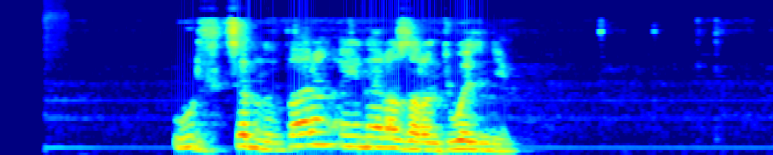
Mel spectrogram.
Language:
Kabyle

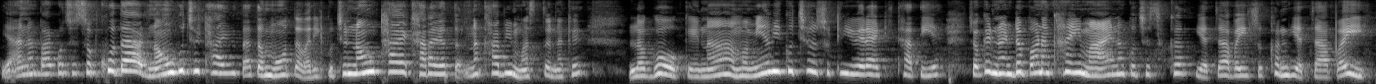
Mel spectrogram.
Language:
Sindhi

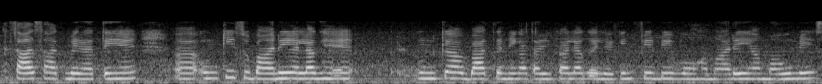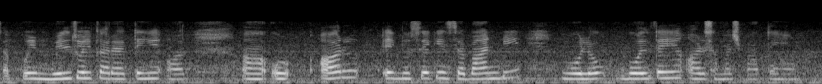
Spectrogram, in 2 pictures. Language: Urdu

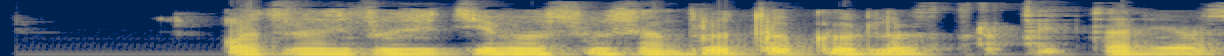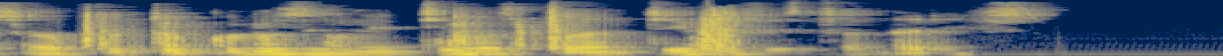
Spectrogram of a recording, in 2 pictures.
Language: Spanish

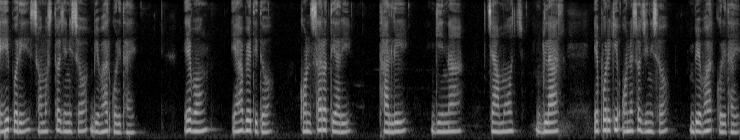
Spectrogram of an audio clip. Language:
Odia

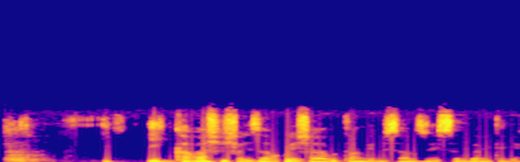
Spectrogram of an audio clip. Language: Kinyarwanda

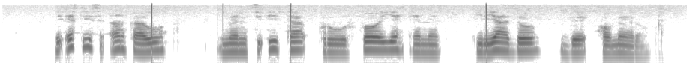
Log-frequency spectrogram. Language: Esperanto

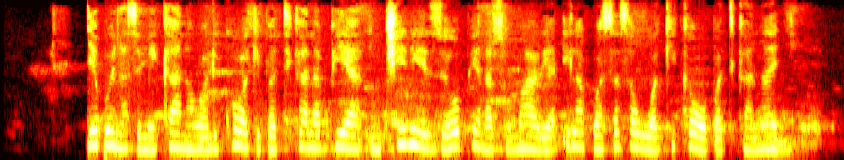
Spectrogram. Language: Swahili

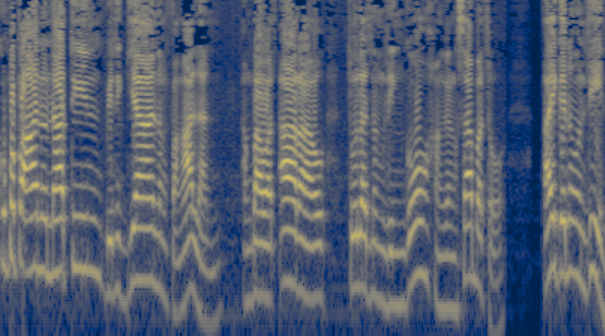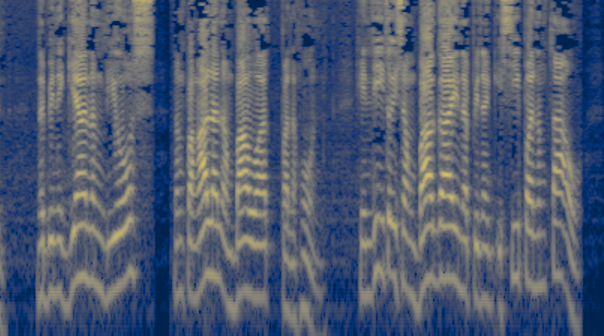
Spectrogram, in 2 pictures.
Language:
Filipino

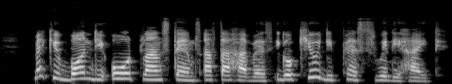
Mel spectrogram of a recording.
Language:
Nigerian Pidgin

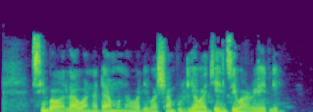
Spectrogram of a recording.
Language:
Swahili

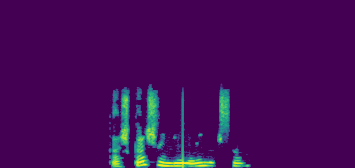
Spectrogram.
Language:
Mari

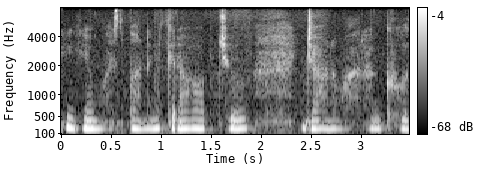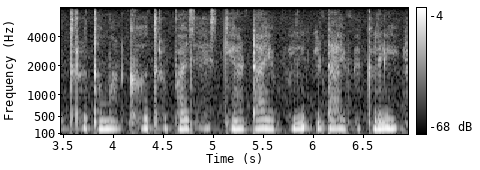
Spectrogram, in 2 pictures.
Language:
Kashmiri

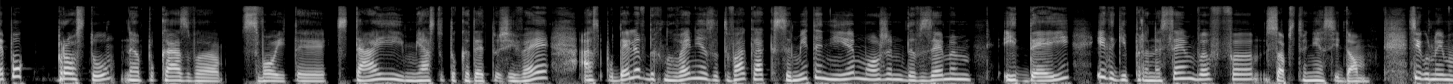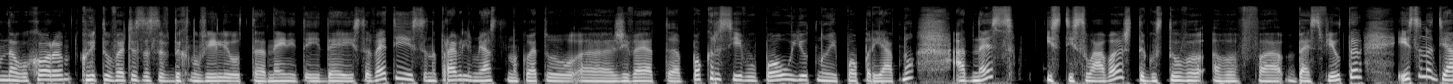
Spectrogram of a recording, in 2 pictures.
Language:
Bulgarian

